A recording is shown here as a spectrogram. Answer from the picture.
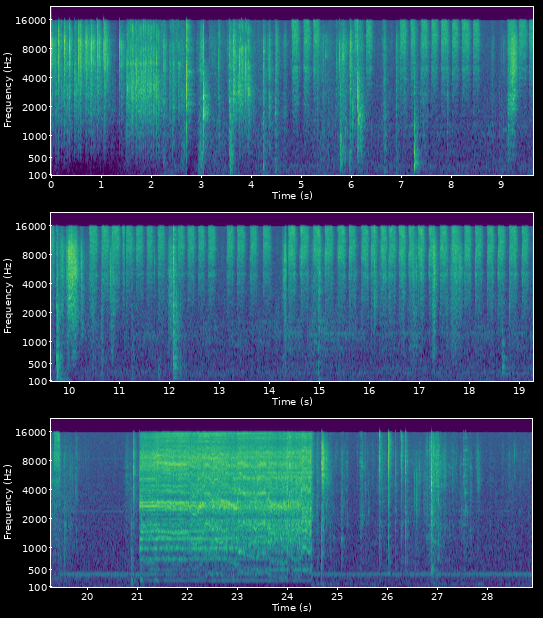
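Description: Aerosol spray-paint can being shaken, its mixing ball rattling in quick repeated clicks, with hisses of paint spraying. About three quarters of the way through, a loud steady hiss with a whine runs for about three and a half seconds.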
